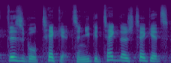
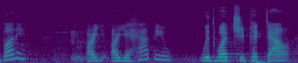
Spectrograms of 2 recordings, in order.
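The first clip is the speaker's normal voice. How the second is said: tender dad; 5 semitones higher, 4 dB quieter than usual. Retold or imitated. Dad gently asks his son.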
